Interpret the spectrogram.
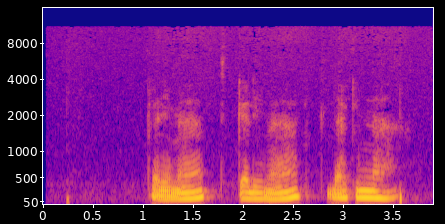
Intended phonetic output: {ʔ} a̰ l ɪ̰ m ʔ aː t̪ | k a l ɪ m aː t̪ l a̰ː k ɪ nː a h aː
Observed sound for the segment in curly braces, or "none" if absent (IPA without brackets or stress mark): k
